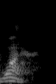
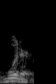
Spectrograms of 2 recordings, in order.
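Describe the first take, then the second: First: The word is said with a standard American pronunciation. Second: The word is said like wooder, Philadelphia style.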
